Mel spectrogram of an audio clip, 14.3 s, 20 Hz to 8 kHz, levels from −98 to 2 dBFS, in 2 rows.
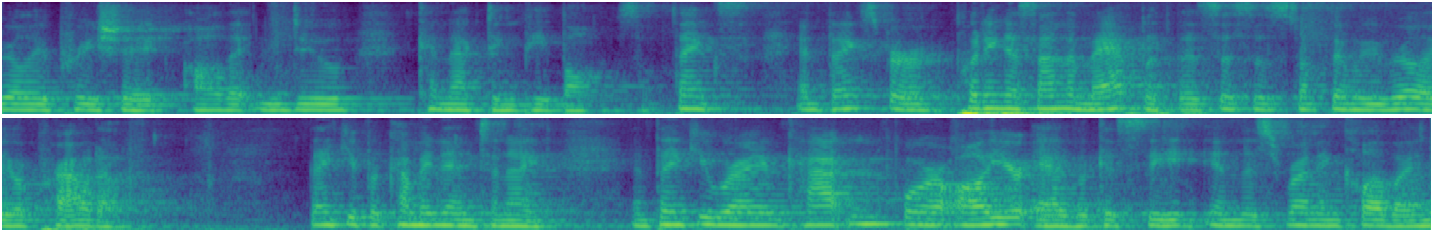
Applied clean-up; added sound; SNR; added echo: neural separator model SepFormer DNS4.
